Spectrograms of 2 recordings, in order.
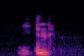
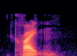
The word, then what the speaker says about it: Crichton: Is that how you pronounce it? How you, how you pronounce that? Say it again. – Crichton. – Crichton. Yeah. Okay.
